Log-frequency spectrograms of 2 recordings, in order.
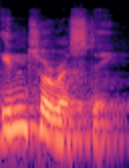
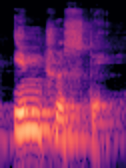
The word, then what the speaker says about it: interesting: number 11 is interesting this is mispronounced sometimes as interesting but there are only three syllables in true sting and the stress is on in so the word is interesting number 12 is Hotel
